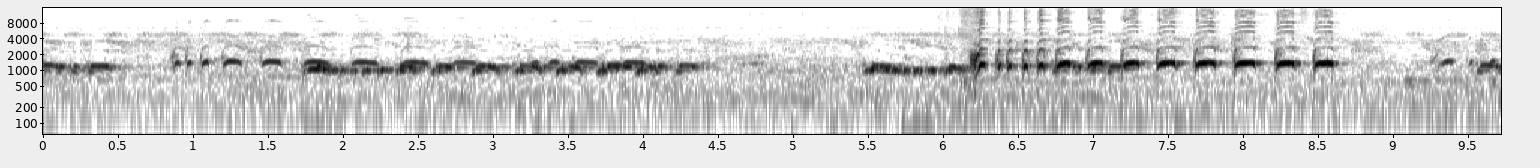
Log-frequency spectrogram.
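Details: Local zebra dove calling a rival, recorded as a lure. Quiet rippling strings of coos fill the first half, then a sharp onset brings a loud, regular series of clear staccato notes, roughly four per second.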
